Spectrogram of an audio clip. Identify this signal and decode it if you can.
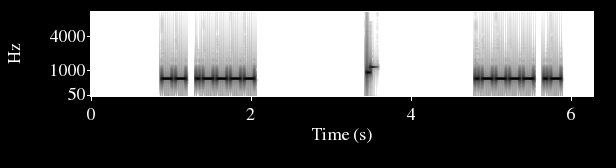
Morse code, heard as a keyed tone, about 28 wpm, 700 Hz. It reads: M 1 1 A
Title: Single-Letter Single-Number 28wpm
